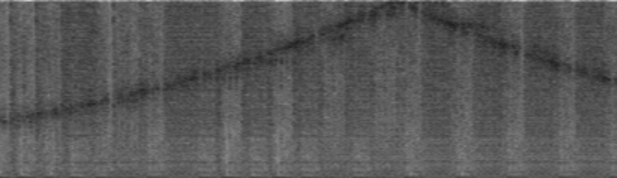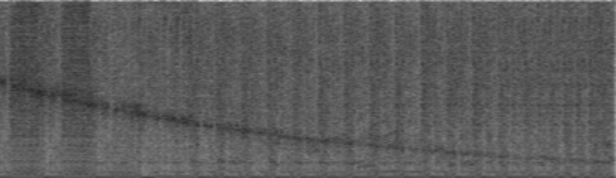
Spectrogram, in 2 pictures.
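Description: Loud speedcore/industrial hardcore track: very fast, distorted kick drums pounding without a break. Over them a single high synth tone sweeps upward until about three seconds in, then glides steadily back down.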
